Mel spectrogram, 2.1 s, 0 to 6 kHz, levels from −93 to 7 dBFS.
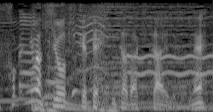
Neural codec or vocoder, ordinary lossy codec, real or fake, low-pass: none; none; real; 5.4 kHz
